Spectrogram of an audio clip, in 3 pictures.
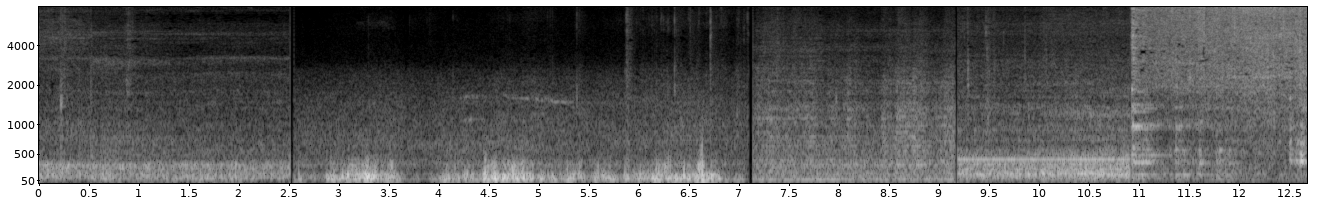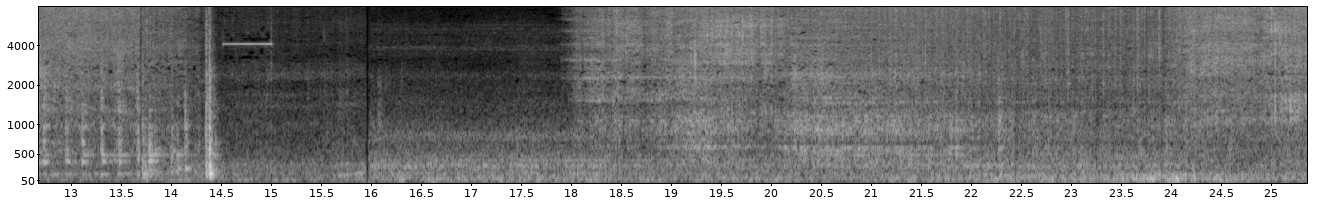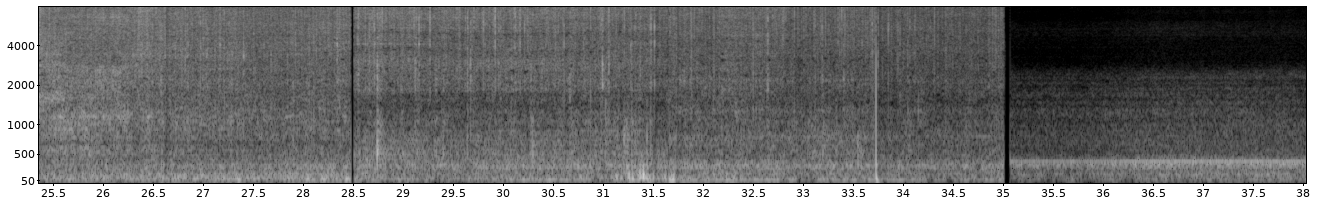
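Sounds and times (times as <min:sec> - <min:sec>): fish sizzling in hot oil: 0:17.9 - 0:35.0.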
